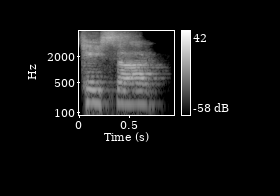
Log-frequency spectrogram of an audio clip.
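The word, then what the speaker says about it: Caesar: but they pronounced it and so it's kesar it's a circus kill casp or kerkus so it was k all along and it's only when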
